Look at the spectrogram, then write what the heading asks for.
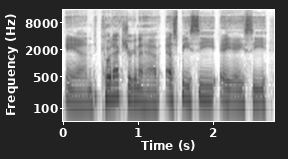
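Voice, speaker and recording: A man's voice: mid-range voice, normal speed, mellow, clean tone, no room sound, studio quality. A man co-hosting a product preview, explaining features conversationally with easygoing, approving asides. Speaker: audio gear reviewer and co-host.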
